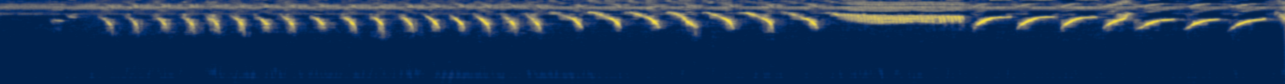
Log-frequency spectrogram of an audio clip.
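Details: Russian singing canary with song meant to attract other canaries: an even, rhythmic series of sharp notes, about three per second, shifting to down-slurred whistles, a brief buzz and curved slurred notes.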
